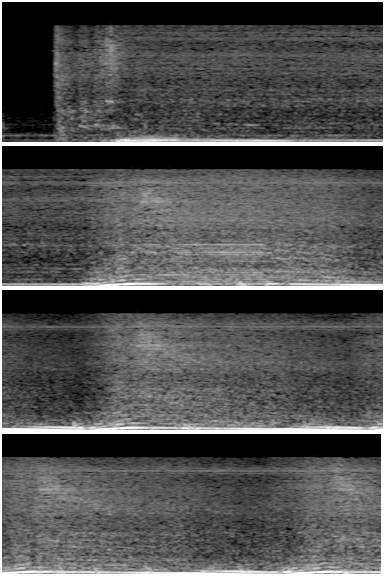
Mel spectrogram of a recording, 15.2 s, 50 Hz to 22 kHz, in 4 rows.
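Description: A racing car in a PS4 driving game with an H-pattern clutch and 6-speed gearbox starts up, then revs repeatedly in rising and falling sweeps as it shifts through gears, loud and continuous with no talk.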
